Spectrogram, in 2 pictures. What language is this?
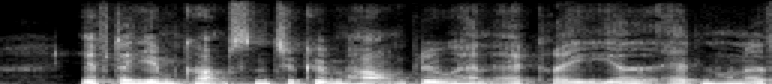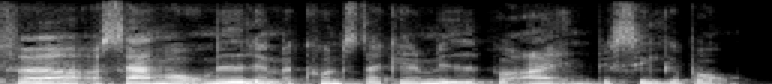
Danish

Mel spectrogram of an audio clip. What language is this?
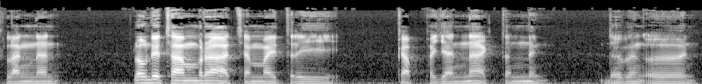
Thai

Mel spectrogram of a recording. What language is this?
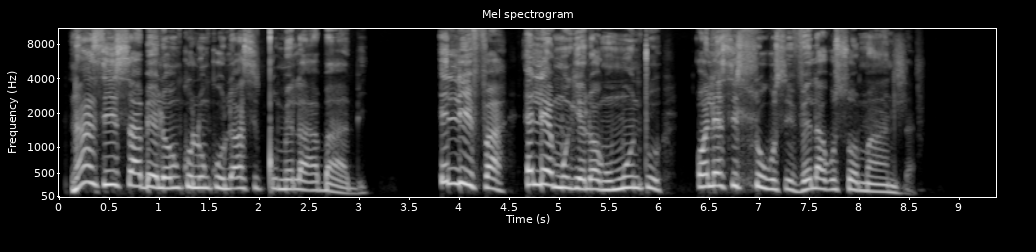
North Ndebele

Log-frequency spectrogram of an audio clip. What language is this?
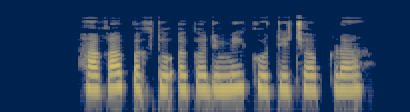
Pashto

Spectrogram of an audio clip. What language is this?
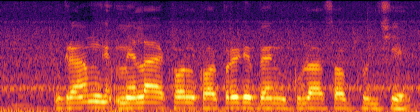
Bangla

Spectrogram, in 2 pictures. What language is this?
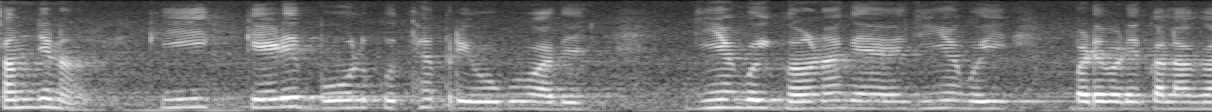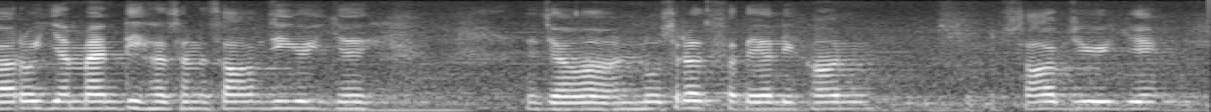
Dogri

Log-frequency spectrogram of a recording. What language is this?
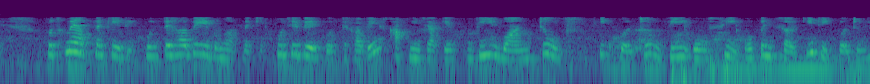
Bangla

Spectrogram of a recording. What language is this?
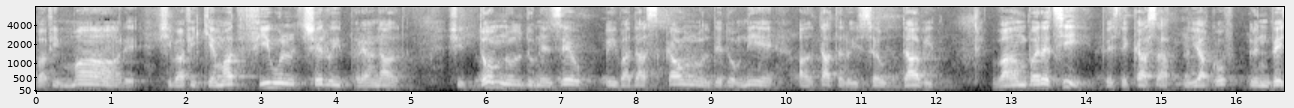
Romanian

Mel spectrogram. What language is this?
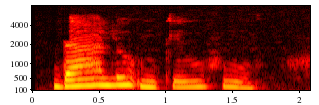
Igbo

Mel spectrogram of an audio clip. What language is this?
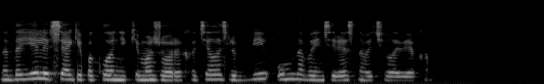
Russian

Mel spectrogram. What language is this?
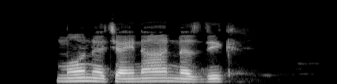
Yidgha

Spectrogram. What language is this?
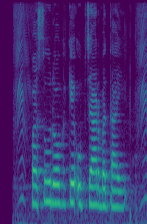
Bhojpuri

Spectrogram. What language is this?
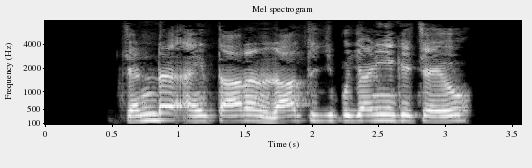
Sindhi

